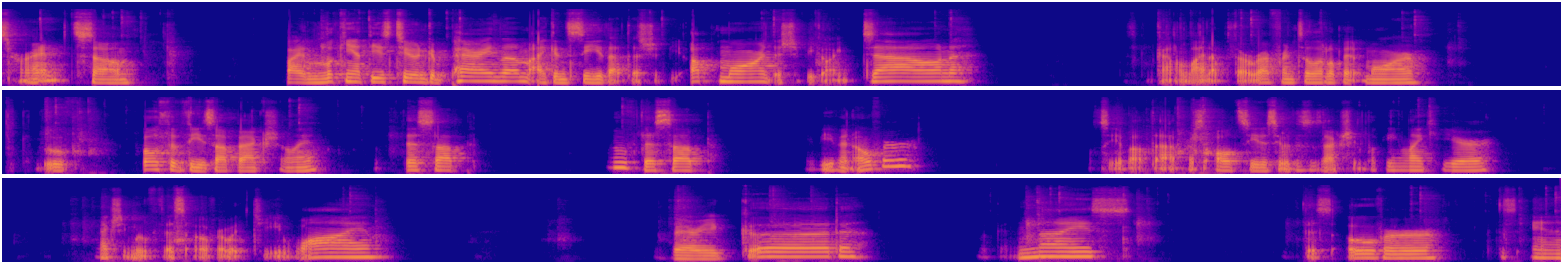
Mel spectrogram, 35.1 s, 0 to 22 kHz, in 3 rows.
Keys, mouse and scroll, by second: 2.3 g, 3.3 click, 3.5 g, 4.8 click, 5.9 g, 6.9 click, 8.4 g, 9.2 click, 10.4 click, 10.7 g, 11.9 click, 12.2 ctrl+z, 12.4 click, 12.7 g, 13.8 click, 14.2 click, 14.5 g, 16.1 click, 16.4 g, 19.7 click, 20.5 alt+z, 21.2 middle click, 22.3 click, 23.1 click, 23.4 middle click, 23.7 g, 23.9 x, 24.5 y, 25.9 click, 26.1 middle click, 26.2 click, 27.4 KP_3, 28.3 ctrl+s, 29.2 shift+middle click, 31.0 g, 31.2 click, 31.7 click, 31.8 g, 32.9 g, 33.9 click, 34.6 g, 34.9 click.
